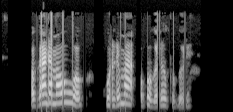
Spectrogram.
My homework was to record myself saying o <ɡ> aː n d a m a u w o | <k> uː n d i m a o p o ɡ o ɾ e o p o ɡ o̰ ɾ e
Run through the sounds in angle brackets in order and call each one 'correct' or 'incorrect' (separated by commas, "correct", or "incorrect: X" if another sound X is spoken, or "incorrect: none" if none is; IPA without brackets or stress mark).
correct, correct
